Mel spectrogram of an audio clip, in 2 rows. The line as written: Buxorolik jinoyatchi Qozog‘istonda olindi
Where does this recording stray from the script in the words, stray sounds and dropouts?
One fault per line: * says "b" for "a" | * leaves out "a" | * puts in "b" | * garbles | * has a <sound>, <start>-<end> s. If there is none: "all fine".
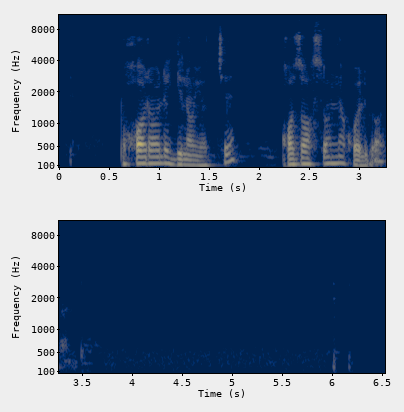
* puts in "qo‘lga"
